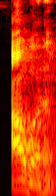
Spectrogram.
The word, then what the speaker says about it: hour: आवर, HOUR हो तो शुरू हो रहा है कॉन्सोनेंट से, लेकिन इसको पढ़ते हैं आवर, मतलब आवर, वॉवेल से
